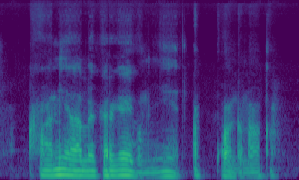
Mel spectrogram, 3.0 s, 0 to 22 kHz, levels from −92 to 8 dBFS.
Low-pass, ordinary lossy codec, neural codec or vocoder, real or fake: none; none; codec, 44.1 kHz, 2.6 kbps, SNAC; fake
